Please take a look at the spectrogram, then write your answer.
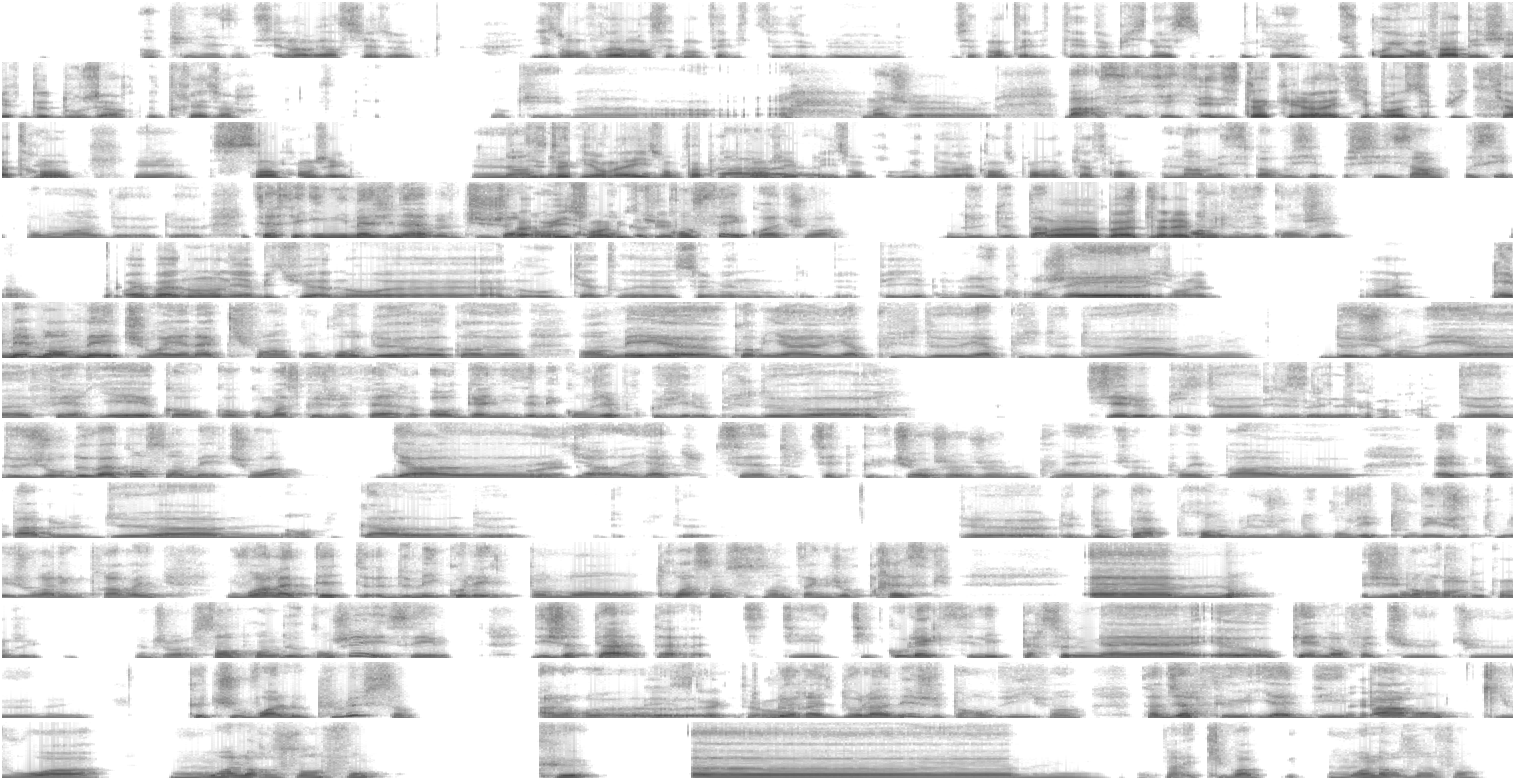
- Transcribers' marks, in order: other background noise; tapping; in English: "shifts"; sigh; stressed: "Français"; chuckle; stressed: "presque"; laughing while speaking: "Ouais"; drawn out: "hem"
- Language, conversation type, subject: French, unstructured, Comment décrirais-tu le plaisir de créer quelque chose de tes mains ?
